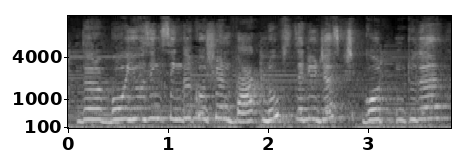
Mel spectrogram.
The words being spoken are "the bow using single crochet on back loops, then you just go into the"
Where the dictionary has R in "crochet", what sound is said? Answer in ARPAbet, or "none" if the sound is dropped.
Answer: none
